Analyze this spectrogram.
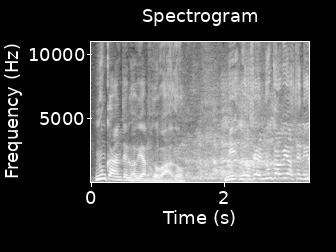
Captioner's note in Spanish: risas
